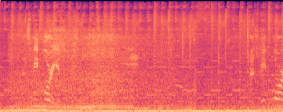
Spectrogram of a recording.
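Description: An electric project car accelerates at full throttle, a loud, sustained rush of road and motor noise heard from inside, with voices talking over it.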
